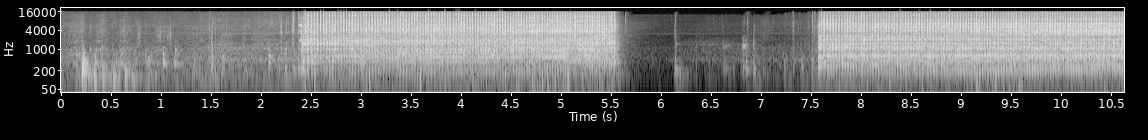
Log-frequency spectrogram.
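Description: Cordless drill driving screws into pine lumber to tack a picnic-table leg temporarily in place, in two long steady runs of about three and four seconds. Light knocks of boards being handled come before the first run.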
